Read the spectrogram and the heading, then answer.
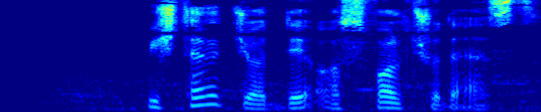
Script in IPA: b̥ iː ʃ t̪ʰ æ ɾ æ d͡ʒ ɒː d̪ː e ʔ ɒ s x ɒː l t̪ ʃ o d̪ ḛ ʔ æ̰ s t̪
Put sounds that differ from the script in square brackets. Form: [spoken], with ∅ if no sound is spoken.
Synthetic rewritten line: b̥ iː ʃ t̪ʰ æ ɾ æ d͡ʒ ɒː d̪ː e ʔ ɒ s [f] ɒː l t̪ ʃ o d̪ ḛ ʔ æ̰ s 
